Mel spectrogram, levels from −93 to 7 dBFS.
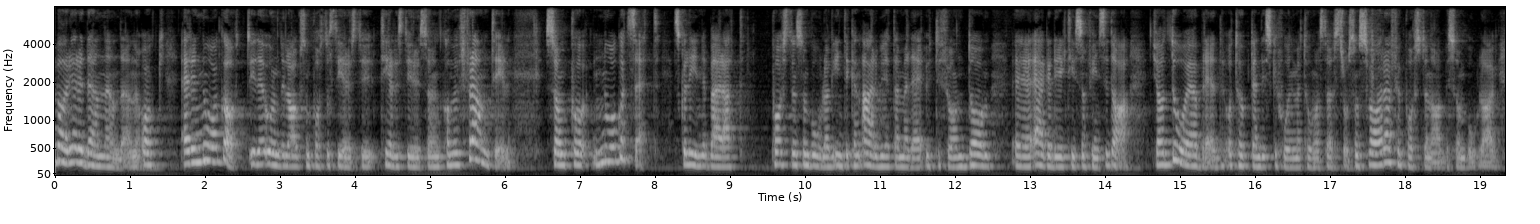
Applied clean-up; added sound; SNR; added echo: none; none; none; reverberation time 0.2 s.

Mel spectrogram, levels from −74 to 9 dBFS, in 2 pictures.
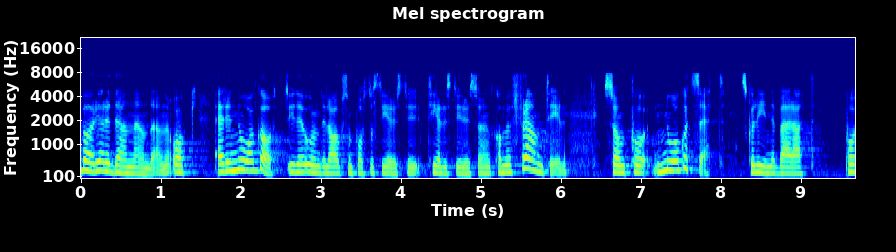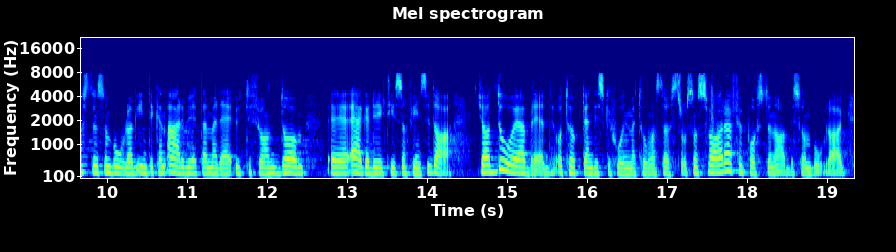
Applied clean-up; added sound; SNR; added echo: none; none; none; none.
